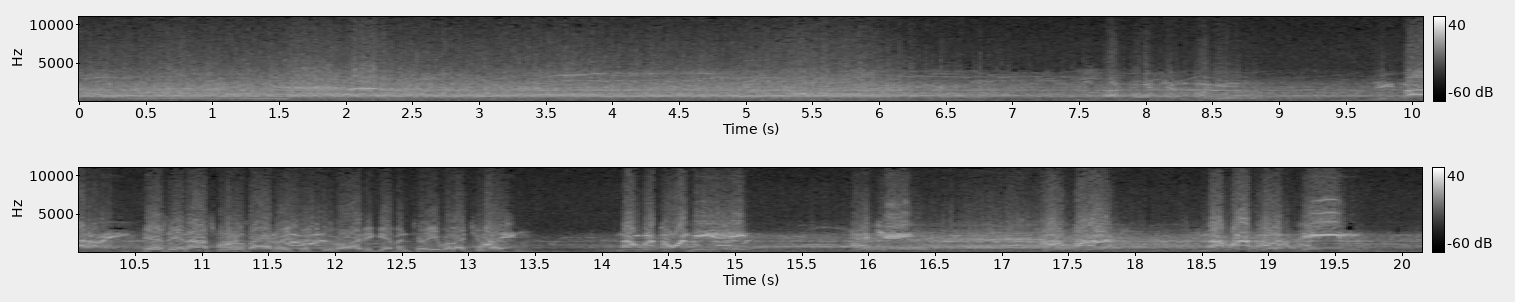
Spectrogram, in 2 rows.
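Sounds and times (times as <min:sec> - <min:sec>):
large baseball crowd cheering: 0:00.0 - 0:13.1, 0:13.7 - 0:20.1
speech: 0:10.6 - 0:15.2, 0:15.8 - 0:16.6, 0:17.3 - 0:19.6.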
